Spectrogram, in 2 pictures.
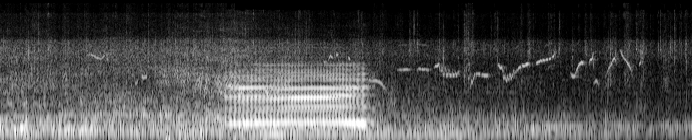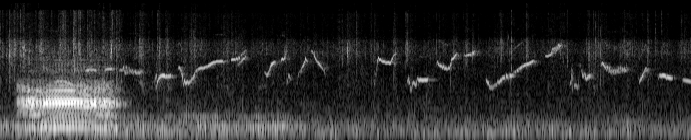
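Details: Tame cattle being herded in the afternoon; a fat cow calling the female gives two loud harmonic moos, the first long and steady, the second shorter and falling, with many birds chirping and whistling throughout.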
